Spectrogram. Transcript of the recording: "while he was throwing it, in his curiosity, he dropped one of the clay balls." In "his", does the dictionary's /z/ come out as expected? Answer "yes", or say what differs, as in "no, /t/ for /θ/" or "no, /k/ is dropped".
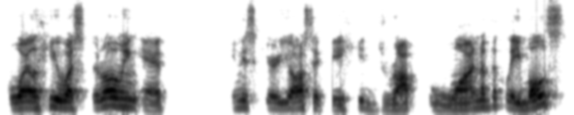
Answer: no, /s/ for /z/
